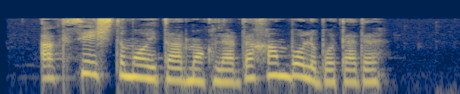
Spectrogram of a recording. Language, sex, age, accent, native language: Uzbek, female, 18-24, Xorazm, Uzbek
